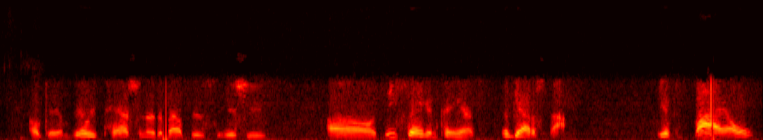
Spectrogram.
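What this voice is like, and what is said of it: Hoarse, fading voice. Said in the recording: “I'm losing my voice, kind of hoarse.”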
